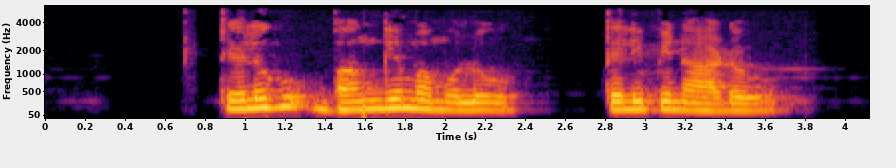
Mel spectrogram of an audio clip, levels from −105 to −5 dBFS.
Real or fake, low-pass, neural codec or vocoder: real; 5.4 kHz; none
